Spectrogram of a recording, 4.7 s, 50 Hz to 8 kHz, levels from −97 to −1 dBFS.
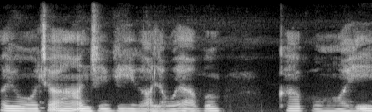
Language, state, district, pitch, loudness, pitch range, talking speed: Idu Mishmi, Arunachal Pradesh, Lower Dibang Valley, 140 Hz, -19 LUFS, 130-155 Hz, 105 wpm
